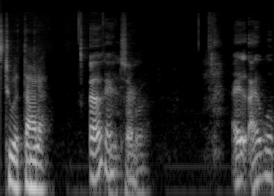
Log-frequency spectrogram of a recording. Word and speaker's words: tuatara: Oh, Bria's saying tuata. Tuata. Is that how you pronounce that? She missed an R. It's tuatara.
